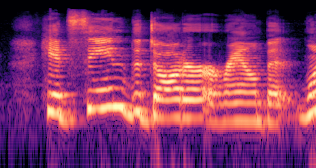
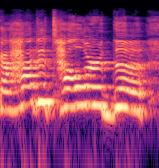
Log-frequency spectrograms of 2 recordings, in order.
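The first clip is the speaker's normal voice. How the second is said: higher-pitched mock panic; retold frantic warning; 7 semitones higher than usual. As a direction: warn a friend urgently, acting out a frantic call. Retold frantic call to best friend.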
